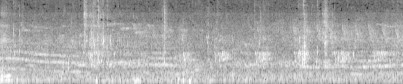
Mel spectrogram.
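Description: Faint sloshing and trickling of shallow muddy water as hands grope through it for fish, with a few small sharp splashes.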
